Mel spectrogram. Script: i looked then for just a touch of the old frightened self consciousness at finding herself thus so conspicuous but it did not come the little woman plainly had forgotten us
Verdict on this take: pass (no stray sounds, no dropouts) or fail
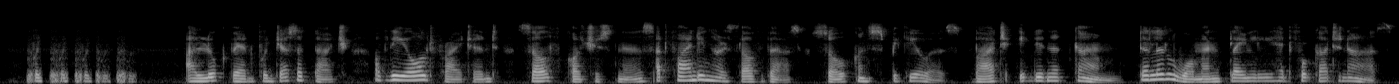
fail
